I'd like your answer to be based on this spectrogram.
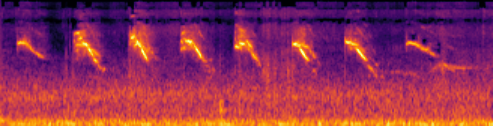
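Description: A person's voice imitates a bird, tweeting eight quick, evenly spaced, high chirps, each sliding downward. The chirps come close and moderately loud over a low background murmur.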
